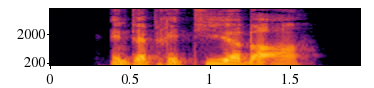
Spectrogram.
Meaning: interpretable
- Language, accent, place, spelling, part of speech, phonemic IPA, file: German, Germany, Berlin, interpretierbar, adjective, /ɪntɐpʁeˈtiːɐ̯baːɐ̯/, De-interpretierbar.ogg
